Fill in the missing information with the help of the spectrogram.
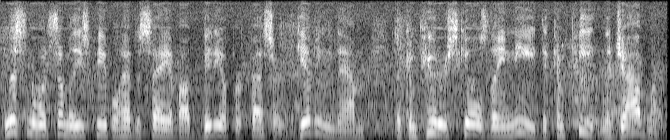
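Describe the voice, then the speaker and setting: A man with a high, expressive voice talks fast as he hosts an infomercial, pitching products off the cuff. He's insistent and keeps repeating himself. Noisy ambience is clearly audible in the background.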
